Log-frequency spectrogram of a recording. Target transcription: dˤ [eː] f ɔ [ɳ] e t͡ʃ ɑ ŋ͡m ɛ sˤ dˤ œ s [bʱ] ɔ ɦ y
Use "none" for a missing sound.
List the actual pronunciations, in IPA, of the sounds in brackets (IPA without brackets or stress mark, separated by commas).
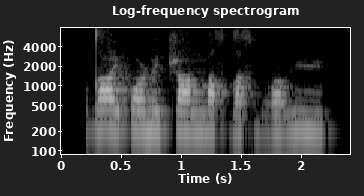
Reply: eː, ɳ, bʱ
